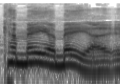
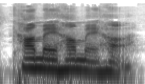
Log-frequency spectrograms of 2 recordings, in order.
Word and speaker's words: Kamehameha: It's not Kamehameha, it's Kamehameha. – Yes. So the, I guess you could say the, well, let's see, the accent is on a different syllable.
